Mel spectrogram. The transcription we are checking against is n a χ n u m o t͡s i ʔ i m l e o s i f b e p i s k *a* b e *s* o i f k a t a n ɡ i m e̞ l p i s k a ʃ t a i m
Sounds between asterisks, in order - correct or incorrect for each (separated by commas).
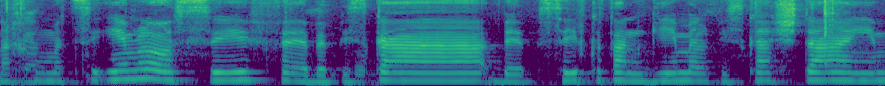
correct, correct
